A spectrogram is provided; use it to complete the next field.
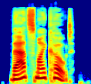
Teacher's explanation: The voice falls naturally at the end.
